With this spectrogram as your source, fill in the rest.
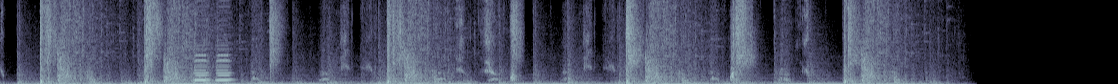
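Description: Cartoon battle sound effects clash and thump loudly.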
